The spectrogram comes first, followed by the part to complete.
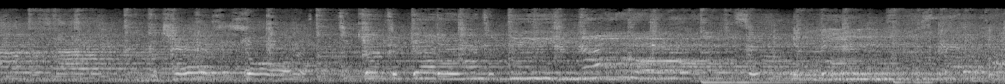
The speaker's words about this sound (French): Ce que vous entendez, c'est l'hymne officiel de la compétition.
